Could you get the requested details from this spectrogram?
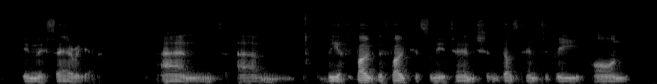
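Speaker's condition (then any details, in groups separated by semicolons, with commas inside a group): No condition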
